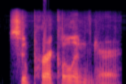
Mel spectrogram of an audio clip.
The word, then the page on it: supercalender: American English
